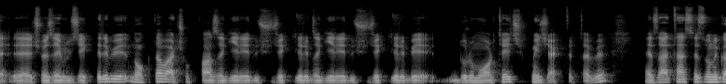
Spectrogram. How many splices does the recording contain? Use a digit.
1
